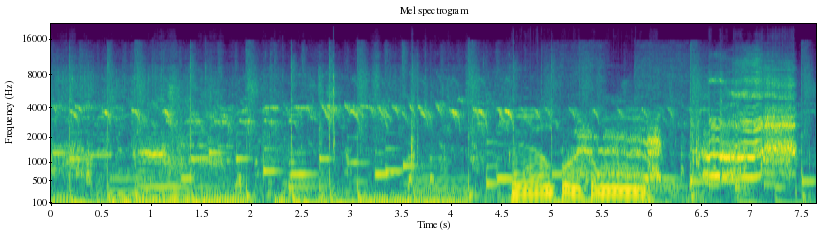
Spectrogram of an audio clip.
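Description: Hens squabbling over nests holding eggs cluck and squawk loudly up close, with a crow rising near the end while someone speaks briefly.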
